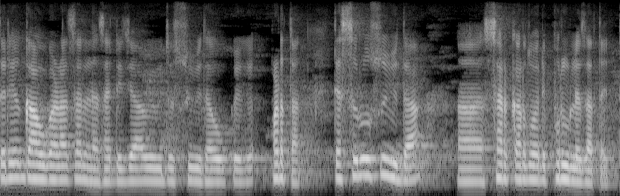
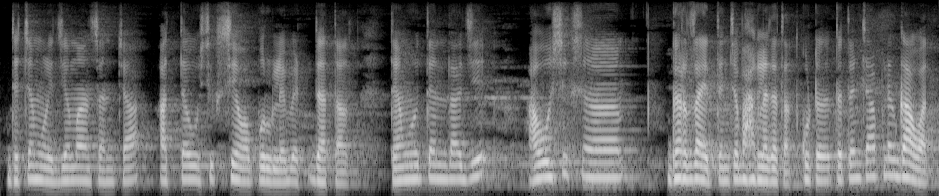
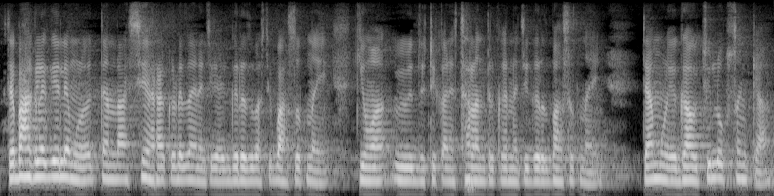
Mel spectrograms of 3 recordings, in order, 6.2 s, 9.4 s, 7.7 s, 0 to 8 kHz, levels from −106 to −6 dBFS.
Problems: none marked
